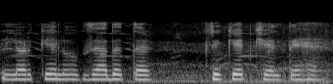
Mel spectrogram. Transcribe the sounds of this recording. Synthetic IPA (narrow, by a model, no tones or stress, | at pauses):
lɐɽkẽloːɡzjaːd̪at̪əɾ | kɾɪkeːʈkʰeːlt̪eɦɛ̃ː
